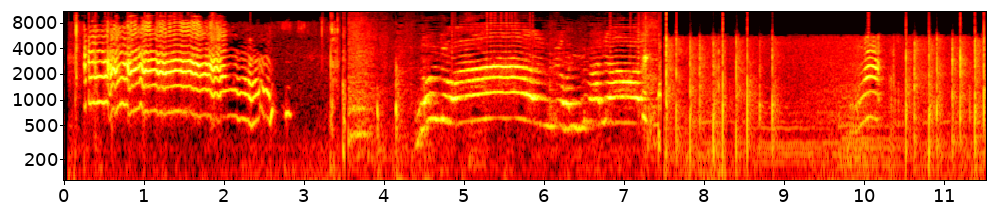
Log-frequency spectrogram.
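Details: Kitten with a strange voice: a long quavering meow, then another long arched cry, then clattering noise and a brief rising squeak near the end, with a constant hiss.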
